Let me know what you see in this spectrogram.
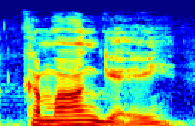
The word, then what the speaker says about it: Kamonge: Now, I didn't go to college, but this was my college, and it's pronounced Kamonge, and it's a Kikuyu word meaning working together.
